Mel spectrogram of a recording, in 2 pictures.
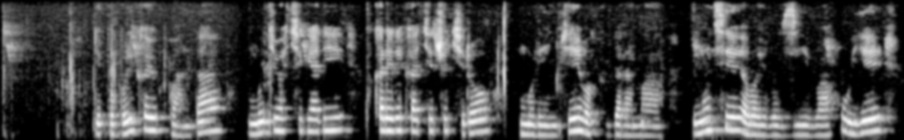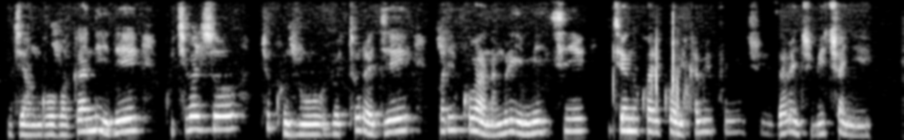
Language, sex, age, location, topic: Kinyarwanda, female, 18-24, Huye, government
